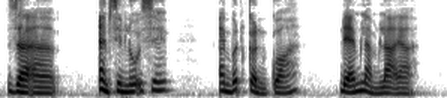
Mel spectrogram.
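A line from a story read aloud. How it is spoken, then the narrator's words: Stammering. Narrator (Vietnamese): miệng lắp bắp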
